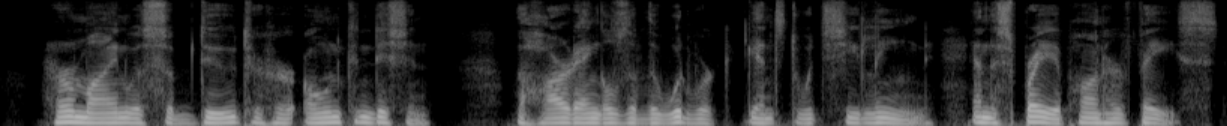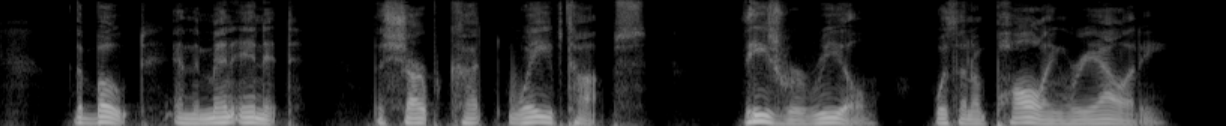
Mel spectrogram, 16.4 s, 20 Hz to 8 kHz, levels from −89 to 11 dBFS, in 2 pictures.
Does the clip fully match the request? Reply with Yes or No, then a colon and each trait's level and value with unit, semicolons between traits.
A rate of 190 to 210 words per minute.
No: average, 160 wpm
